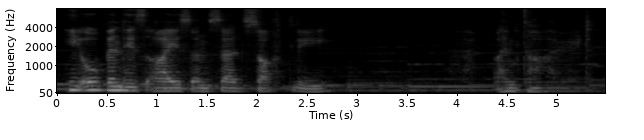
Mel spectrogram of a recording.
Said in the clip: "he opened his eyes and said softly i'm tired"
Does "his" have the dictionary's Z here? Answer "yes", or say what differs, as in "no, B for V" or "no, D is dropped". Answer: yes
